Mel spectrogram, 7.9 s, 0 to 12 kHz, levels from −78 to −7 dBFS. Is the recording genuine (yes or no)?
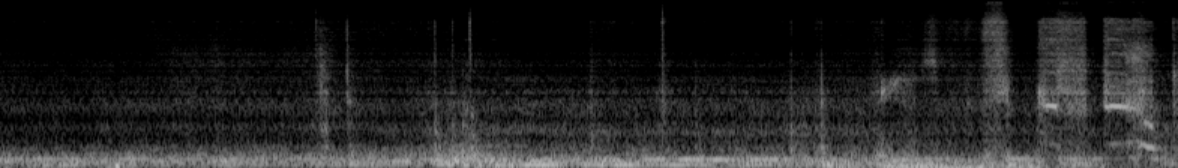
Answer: no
